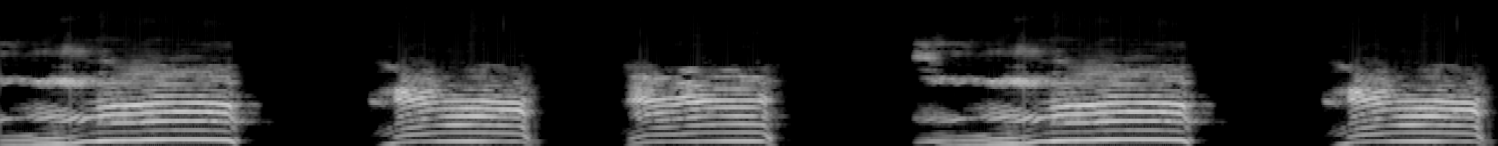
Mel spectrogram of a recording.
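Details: Cow calling repeatedly: five strong, drawn-out moos of one and a half to two and a half seconds each, some opening with a rough, rising onset, separated by brief quiet pauses.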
